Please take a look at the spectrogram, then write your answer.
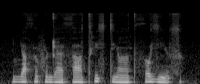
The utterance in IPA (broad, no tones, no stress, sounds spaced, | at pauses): ʎ a θ ə̃ f ə̃ ɖ æ θ a tʰ i sʲ t j ãː t θ ɤ zʲ ə̃ s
